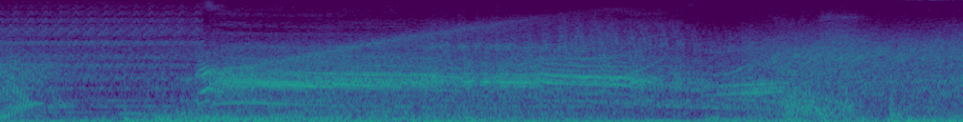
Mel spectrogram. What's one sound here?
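A cartoon creature shrieks with glee.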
